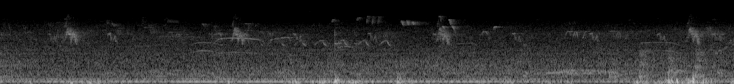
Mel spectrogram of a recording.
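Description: Birds chirping and calling, with short arching calls repeated around the middle, over a steady low hum.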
